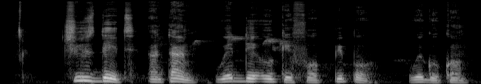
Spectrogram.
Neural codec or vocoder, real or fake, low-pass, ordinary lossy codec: vocoder, 48 kHz, 128 mel bands, Vocos; fake; none; none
